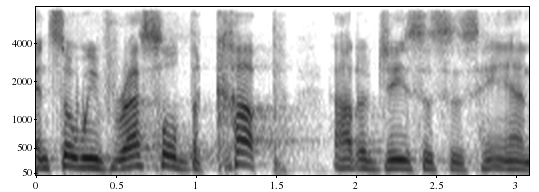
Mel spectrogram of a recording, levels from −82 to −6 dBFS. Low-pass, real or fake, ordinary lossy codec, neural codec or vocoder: 7.2 kHz; real; Opus, 64 kbps; none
